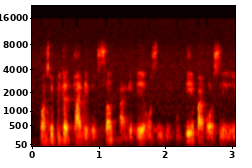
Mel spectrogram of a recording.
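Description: A man's medium-pitched, somewhat breathy voice. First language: Haitian Creole (speaking French). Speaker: general practitioner. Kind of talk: interview. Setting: studio.

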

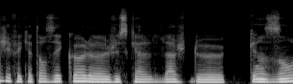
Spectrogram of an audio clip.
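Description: A man speaks at medium pitch with a dark, mellow tone and fairly even intonation. The sound is dry and close with no echo, over a quiet background. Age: 50s. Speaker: artist and illustrator. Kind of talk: interview. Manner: halting.

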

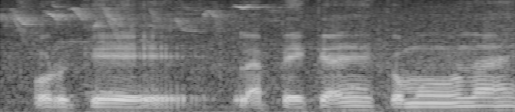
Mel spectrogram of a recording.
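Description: Medium pitch from a man, with noticeable background noise behind it. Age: 70s. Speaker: rural elder interviewee. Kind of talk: documentary interview.

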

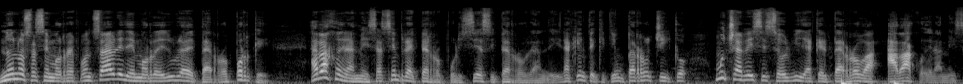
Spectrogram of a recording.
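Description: Talking at a very fast pace, a woman with a very deep, low voice and vocal fry swings her pitch very widely. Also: big swings in loudness. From born in Lebanon, French family. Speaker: businesswoman. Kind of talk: radio interview. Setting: radio studio.

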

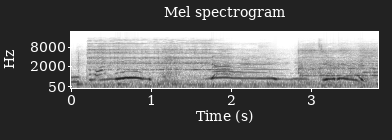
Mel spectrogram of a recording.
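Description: Over loud background music, a woman talks at a very slow pace. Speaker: slot gaming vlogger. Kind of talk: casual vlog chat. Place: hall. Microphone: phone near.

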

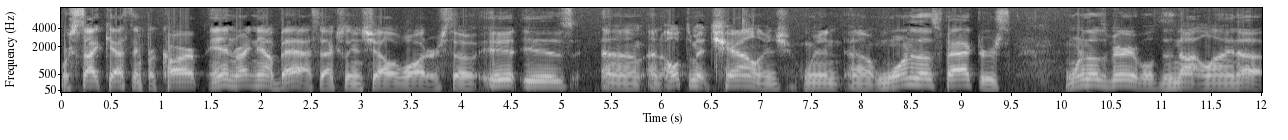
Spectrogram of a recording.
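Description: Speaking at a fairly slow pace, a man keeps his loudness very even while his pitch varies in an ordinary way. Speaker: fly fishing guide. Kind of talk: casual vlog report. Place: office. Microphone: lapel.

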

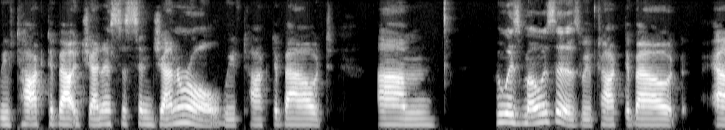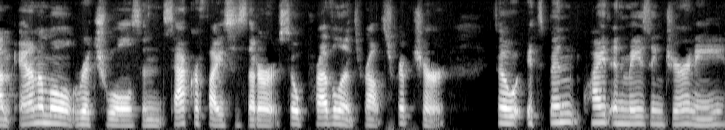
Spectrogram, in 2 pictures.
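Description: A woman with a plain, everyday voice and a fairly low pitch speaks at a moderate pace against a quiet background. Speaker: spiritual channel host. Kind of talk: casual vlog chat. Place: home room. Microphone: phone near.

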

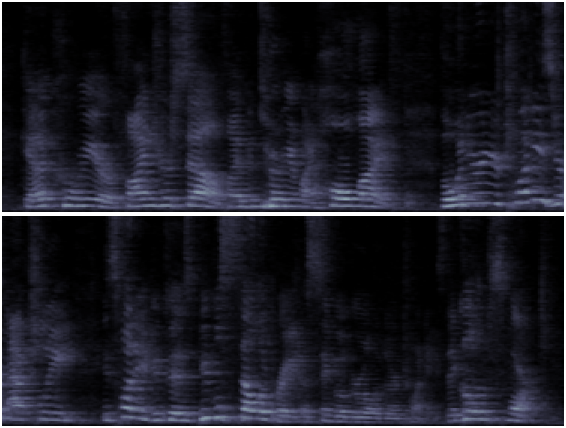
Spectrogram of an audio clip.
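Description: A woman's high, fairly quick speech with hardly any pauses, very wide pitch swings and big swings in loudness, with audible room echo. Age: 40s. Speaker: stand-up comedian. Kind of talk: stand-up. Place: stage.

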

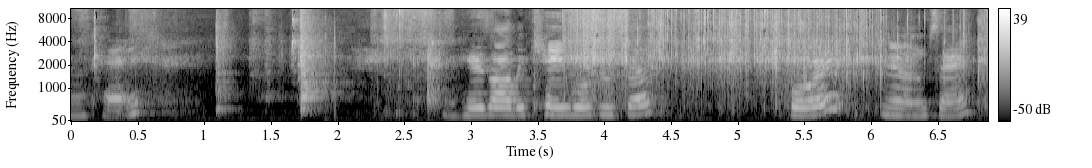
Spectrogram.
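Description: Someone speaks with an American accent at a very slow pace. Loud background noise fills the recording. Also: woman, fairly high pitch for a woman. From Southern California. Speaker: tech YouTuber; home unboxing vlogger. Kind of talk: casual unboxing vlog; casual vlog chat. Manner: animated. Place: home room. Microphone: phone near.

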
